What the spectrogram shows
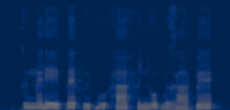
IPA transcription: k ɨ˧ m ɛ̃˧ ɾ eː˦˨ p ɛ˧ f ɨ˨ ɓ u˦ h aː˧ h ə˨ ɲ oː˦ b ə˨ ɣ aː˨ k͡p ɛ̃˦

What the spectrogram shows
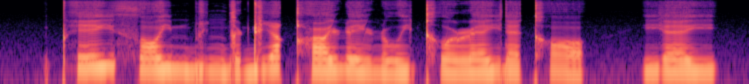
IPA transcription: pʰ e j θ ɔ j m b i ŋ ɡ ɘ ɖ i qʰ u j ɳ e j ɳ u j kʰ o ɭ ɛ j ɾ ɛ kʰ ɔ | j ɛ j

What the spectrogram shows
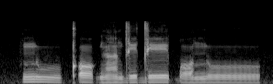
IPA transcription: n uː˦˨ kʼ ɔ˦˨ ɡ ã˨ d e˦ d eː˦ ɓ ɔ˨ n oː˦˨

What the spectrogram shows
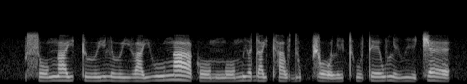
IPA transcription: s o˩˧ ŋ a˧ j t̪ ɯː˩˧ j l ɯː˩ j ʋ a˩˧ j ʋ uː˧˥ ŋ aː˥˨ k oː˩ m ŋ oː˩˧ m i˧˥ ə̯ d a˧ j t̪ʰ a˧˩ w d u˧ p̚ t͡ɕ oː˧˩ l i˩ t̪ʰ u˩˧ t̪ eː˧˥ w l i˩˧ ʋ iː˧˩ t͡ɕ ɛː˥˨

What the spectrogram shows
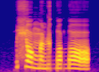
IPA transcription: ç ɔ ŋ͡m ɐ̃ ɖ ʏ ɡ͡b ɔ ɡ͡b ɔ

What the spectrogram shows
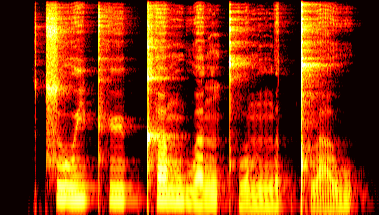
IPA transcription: t͡s uː˥ j pʰ yː˥ p̚ kʰ ɐ˥ m w ɐ˧ ŋ kʷʰ ɐ˨ m n̪ ɐ˨ t̚ kʷʰ aː˨˥ w

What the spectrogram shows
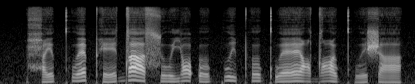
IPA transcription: ħ e˩˥ kʷʰ ɛ˧˥˧ pʰ e˩˥ d a˥˨ s u˨ j ɔ˥˨ ʔ ʊ˩˥ kʷ i˥˨ pʰ ʊ˥˨ kʷʼ ɛː˧˥˧ dˤ ʊː˥˨ kʷʰ ɪ˩˥ ʃ a˨

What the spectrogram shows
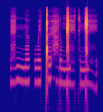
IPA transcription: ɛ̤ nː ə | w e ǃ ʏ h a̤ ɾ u ŋ͡ǁ e̤ k ɪ ŋ͡ǁ e̤

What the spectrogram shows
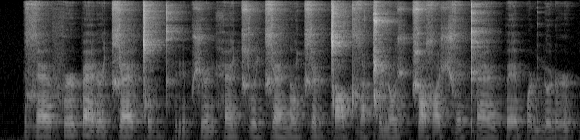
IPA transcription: z æ ə̯ f ə˞ p æ ɾ ə˞ t͡ɕ æ ə̯ ǀ ʊ b kʰ r ɪ p ʃ ə˞ n h æ ə̯ t͡ɕ ʊ ə̯ t͡ɕ æ n ɔ t͡ɕ æ ɖ ǀ ə˞ tˤ z ɪ ǁ ʊ ɳ ɔ ʃ t͡ɕ ʊ zˤ ə˞ ʃ z ɛ kʼ æ ə̯ p ɛ p ɔ ɖ n ʊ ɽ ə˞

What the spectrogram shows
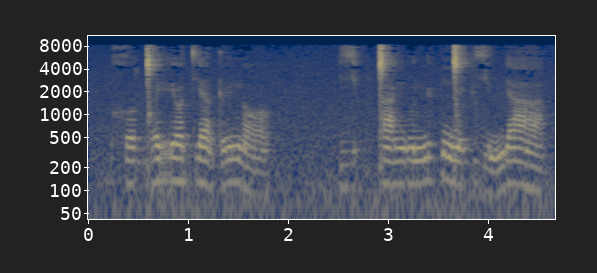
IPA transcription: x o˧ ɡ͡ǀ ə˦ rʲ ɔ˦ tʲ a˦˨ ʈ ʉ˦ n ɔ˨ | zʲ ʉ˨˦ kʷ ǀ a˧ ŋ u˧ nʲ u˦ ʈ ŋ͡ǀ i˧ ʈ zʲ ə˨ nʲ a˦˨

